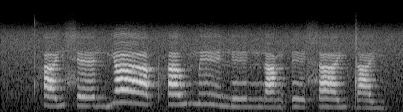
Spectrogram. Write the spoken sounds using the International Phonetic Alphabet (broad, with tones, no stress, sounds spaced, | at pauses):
t̪ʰ a˩˧ j s ɛː˩ ŋ j aː˥˨ pʰ a˧˥ w m eː˥˨ n eː˩ ŋ n a˩ ŋ ʔ e˧˩ s aː˧ j d a˧˩ j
